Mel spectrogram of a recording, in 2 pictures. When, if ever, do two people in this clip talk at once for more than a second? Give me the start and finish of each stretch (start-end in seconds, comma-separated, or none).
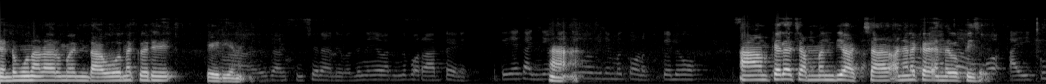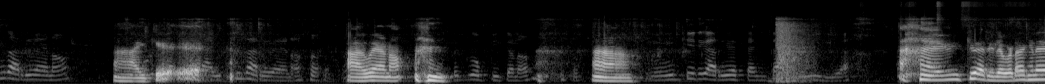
7.5-9.9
